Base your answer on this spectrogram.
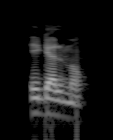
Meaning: obsolete form of également
- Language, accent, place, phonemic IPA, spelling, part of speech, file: French, France, Lyon, /e.ɡal.mɑ̃/, ægalement, adverb, LL-Q150 (fra)-ægalement.wav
